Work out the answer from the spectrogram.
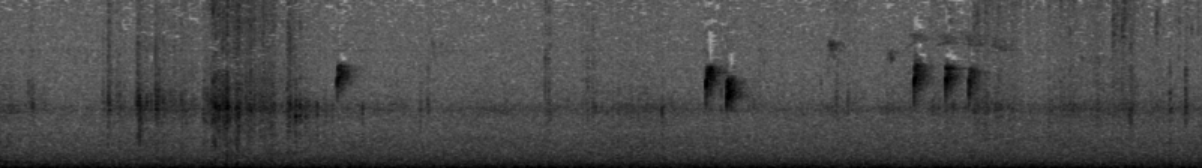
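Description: Small songbirds giving short, high chirps, singly and in quick runs of two or three, over a low steady outdoor rumble. A brief, louder scratchy sound about a second and a half in.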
